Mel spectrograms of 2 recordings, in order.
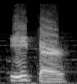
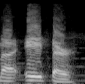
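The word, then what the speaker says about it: Aether: I'm not going to call I'm not going to call uh the main character in the the male M the MC the male MC in Gian Impact Ether. I call her I call him ather I'm not gonna call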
